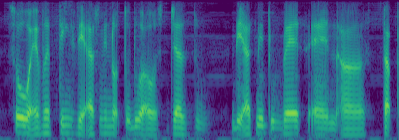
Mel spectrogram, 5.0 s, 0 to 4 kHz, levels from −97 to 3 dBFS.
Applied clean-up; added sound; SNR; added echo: neural separator model SepFormer WHAM!.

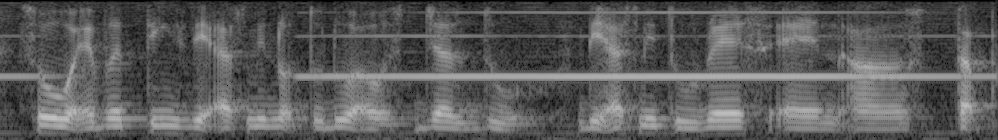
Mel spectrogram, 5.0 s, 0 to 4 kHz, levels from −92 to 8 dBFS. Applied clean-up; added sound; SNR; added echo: none; Wind instrument, woodwind instrument; 2 dB; none.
